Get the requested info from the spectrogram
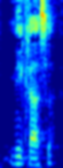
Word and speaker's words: Mikasa: I need an Aaron, a Masaka. Did I say that right? – Mikasa. – Mikasa.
